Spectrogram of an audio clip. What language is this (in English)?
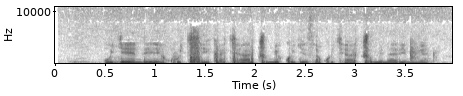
Kinyarwanda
